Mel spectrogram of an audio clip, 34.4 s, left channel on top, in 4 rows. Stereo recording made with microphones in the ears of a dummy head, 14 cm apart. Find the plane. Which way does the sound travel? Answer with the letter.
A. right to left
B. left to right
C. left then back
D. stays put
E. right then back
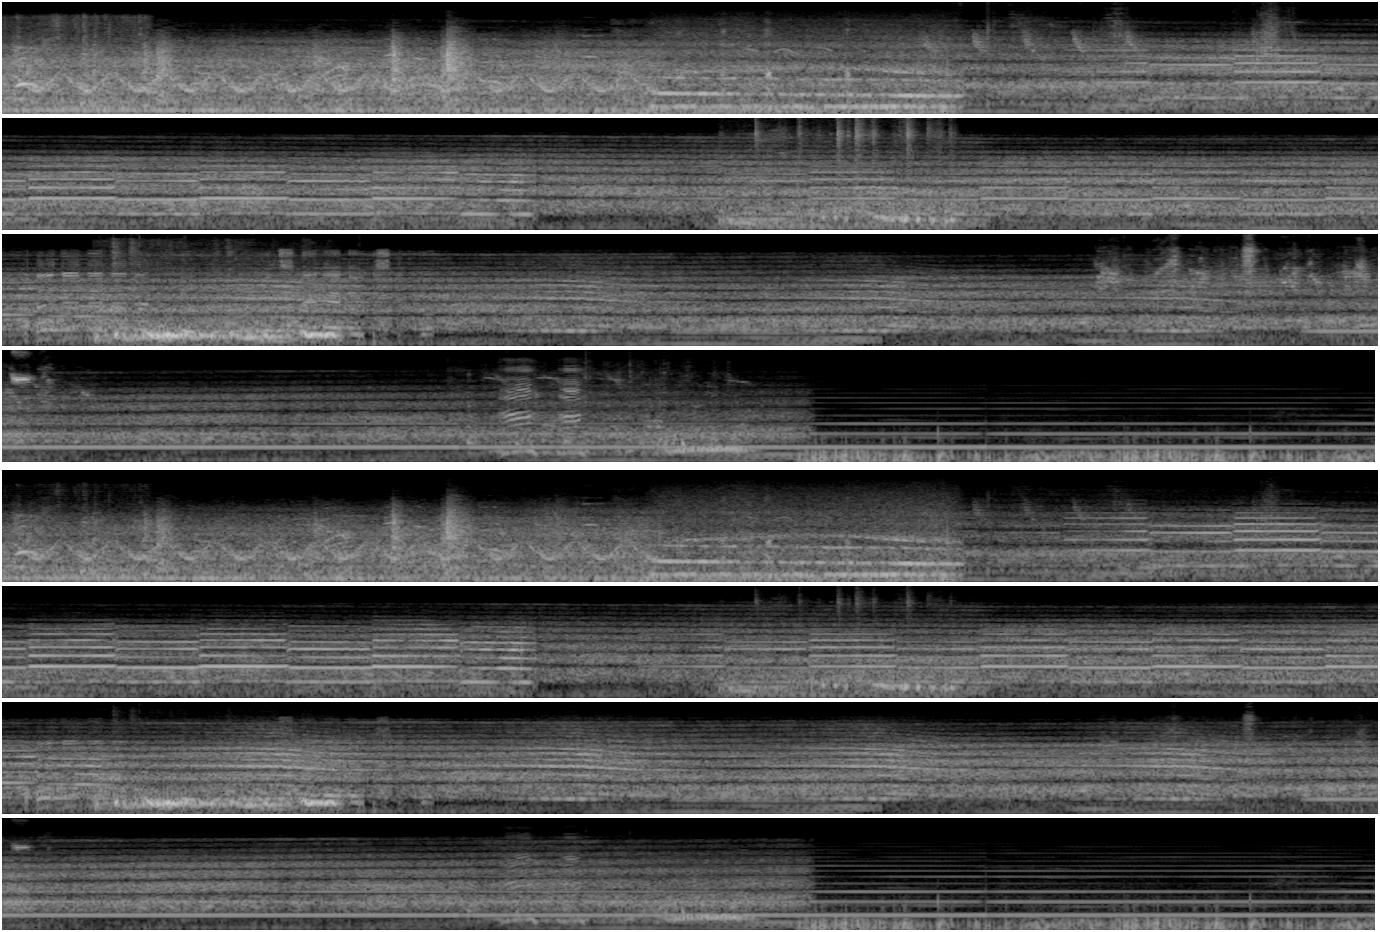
B.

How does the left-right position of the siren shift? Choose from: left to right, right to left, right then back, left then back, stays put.
left to right.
